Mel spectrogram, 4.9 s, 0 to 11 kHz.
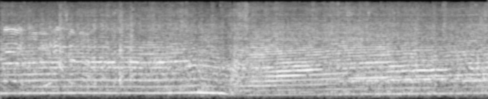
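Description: Peugeot 206 XS rally car's four-cylinder engine pulling hard on a gravel stage, heard from inside the cabin, over a haze of gravel and tyre noise. The engine note climbs slightly, then drops sharply about two seconds in, as at a gear change, and pulls on steadily after that.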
